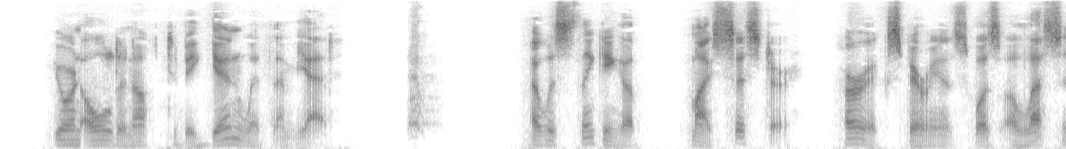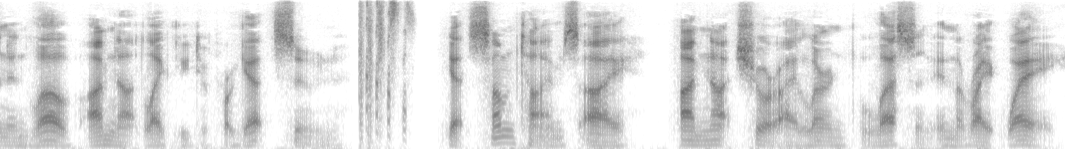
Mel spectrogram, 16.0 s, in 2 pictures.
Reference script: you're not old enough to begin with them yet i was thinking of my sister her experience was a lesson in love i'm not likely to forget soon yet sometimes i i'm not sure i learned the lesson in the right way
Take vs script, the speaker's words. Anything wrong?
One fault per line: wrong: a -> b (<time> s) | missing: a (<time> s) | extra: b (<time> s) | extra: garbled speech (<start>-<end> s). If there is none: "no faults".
missing: not (0.6 s)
